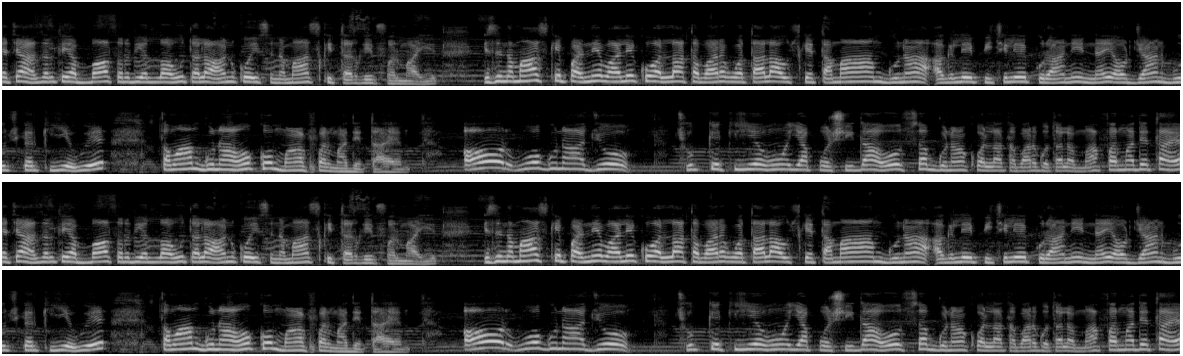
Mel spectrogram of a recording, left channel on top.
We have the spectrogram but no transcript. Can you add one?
حضرت عباس رضی اللہ تعالیٰ عنہ کو اس نماز کی ترغیب فرمائی۔ اس نماز کے پڑھنے والے کو اللہ تبارک و تعالیٰ اس کے تمام گناہ، اگلے پچھلے پرانے نئے اور جان بوجھ کر کیے ہوئے تمام گناہوں کو معاف فرما دیتا ہے، اور وہ گناہ جو چھپ کے کیے ہوں یا پوشیدہ ہو سب گناہ کو اللہ تبارک و تعالیٰ معاف فرما دیتا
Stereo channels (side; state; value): both; identical; correlation 1.00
